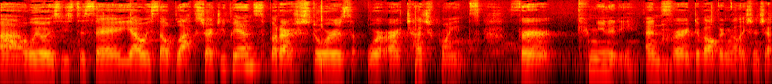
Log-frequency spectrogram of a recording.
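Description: Fairly low in pitch, a woman speaks at a fairly quick pace with fairly even intonation. She has a plain, everyday voice. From Albany, New York, US. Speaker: soul coach. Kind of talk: interview.

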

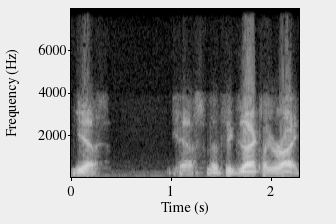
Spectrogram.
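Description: This man speaks with an American accent and ordinary pitch variation. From United States. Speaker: congressional journalist. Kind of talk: talk radio interview.

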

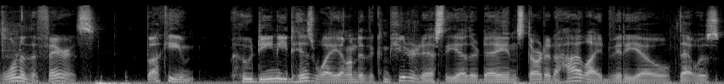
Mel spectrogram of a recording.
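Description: A man speaks in a fairly low voice with vocal fry and a bright, sharp tone. His pitch varies in an ordinary way. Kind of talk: casual chat.

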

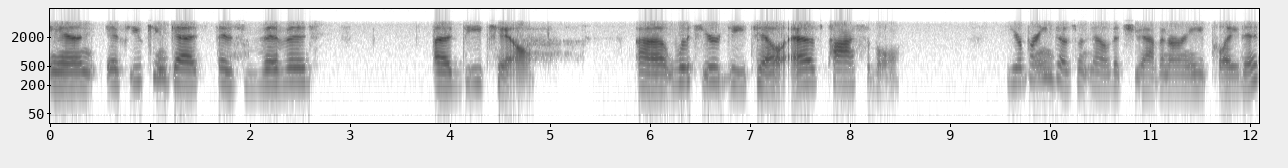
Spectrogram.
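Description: A woman speaks at a very slow pace with long, frequent pauses and ordinary pitch variation. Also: medium pitch for a woman. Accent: Midwestern American. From US Midwest, Indiana. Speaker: golf instructor. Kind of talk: interview. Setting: phone call.

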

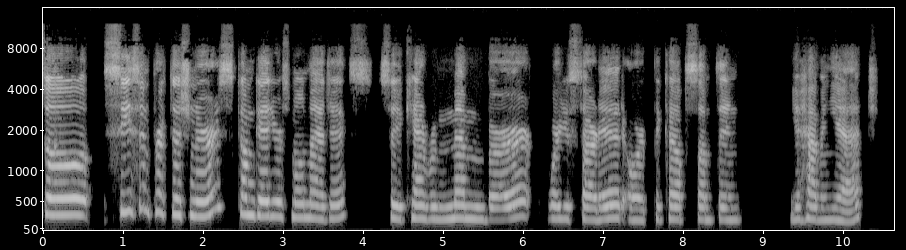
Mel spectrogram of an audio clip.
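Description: A woman with a Spanish accent, very slow pace and fairly high pitch, in a dry, close sound with no echo. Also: ordinary pitch variation. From Mexico. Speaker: podcast host. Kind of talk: casual interview chat; show announcements.

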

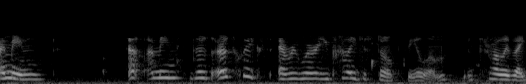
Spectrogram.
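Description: With lively intonation and a fairly quick pace, a woman speaks at a high pitch.

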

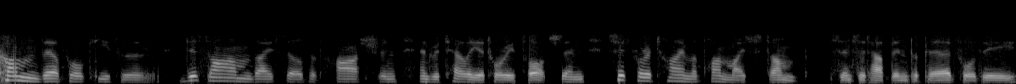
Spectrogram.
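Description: A man's unremarkable speaking voice at medium pitch, with lively intonation and a fairly slow pace. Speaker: storyteller reading his own tale. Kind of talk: literary audiobook reading of an archaic fable. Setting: studio via remote connection.

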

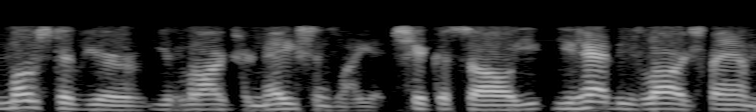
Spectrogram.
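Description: Speaking at a fairly quick pace, a man with a Southern US accent has fairly high pitch and ordinary pitch variation. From US South, North Florida. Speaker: author and historian. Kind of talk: interview.

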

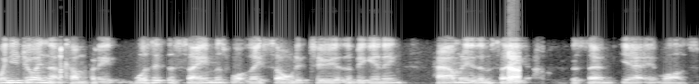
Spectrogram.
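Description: Fairly quick speech in an English accent, with ordinary pitch variation. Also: man, fairly high pitch for a man. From England. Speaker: recruiter. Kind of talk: panel discussion.

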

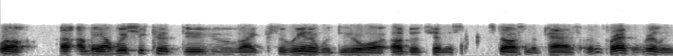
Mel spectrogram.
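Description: This man has a plain, everyday voice, speaking at a moderate pace with ordinary pitch variation. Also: medium pitch for a man. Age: 40s. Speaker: sports podcast host. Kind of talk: casual sports talk.

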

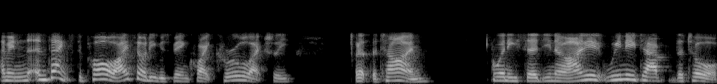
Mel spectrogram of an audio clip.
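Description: In an English accent, a woman with a fairly low pitch speaks at a fairly quick pace with lively intonation. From England. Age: 60s. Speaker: step-sister of a famous musician. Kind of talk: interview.

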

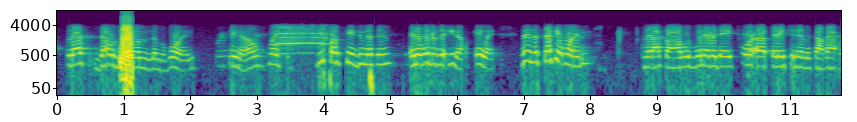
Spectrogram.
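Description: A woman talks at a fairly high pitch with ordinary pitch variation. Her pace is moderate, broken by long, frequent pauses. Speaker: radio co-host. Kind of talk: casual chat.

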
